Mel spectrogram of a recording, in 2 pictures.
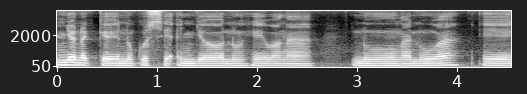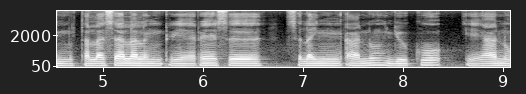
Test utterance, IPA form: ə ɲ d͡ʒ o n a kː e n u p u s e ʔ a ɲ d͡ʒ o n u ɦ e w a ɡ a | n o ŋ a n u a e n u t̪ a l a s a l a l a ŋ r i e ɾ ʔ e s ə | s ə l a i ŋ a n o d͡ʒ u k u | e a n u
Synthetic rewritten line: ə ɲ d͡ʒ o n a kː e n u k u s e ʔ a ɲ d͡ʒ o n u ɦ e w a ŋ a | n u ŋ a n u a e n u t̪ a l a s a l a l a ŋ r i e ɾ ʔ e s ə | s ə l a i ŋ a n u d͡ʒ u k u | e a n u

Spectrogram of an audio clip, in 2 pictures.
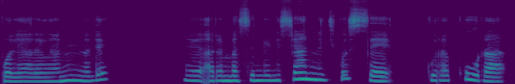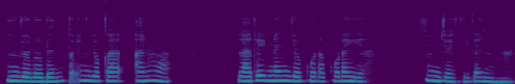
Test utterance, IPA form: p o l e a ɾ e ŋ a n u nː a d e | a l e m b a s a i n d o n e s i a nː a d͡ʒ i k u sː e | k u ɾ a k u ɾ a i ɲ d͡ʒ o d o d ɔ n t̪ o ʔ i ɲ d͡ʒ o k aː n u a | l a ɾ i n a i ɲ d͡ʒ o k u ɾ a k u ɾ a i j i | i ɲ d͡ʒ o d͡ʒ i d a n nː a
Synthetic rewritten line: p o l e a ɾ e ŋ a n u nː a d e | a ɾ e m b a s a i n d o n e s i a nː a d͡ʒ i k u sː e | k u ɾ a k u ɾ a i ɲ d͡ʒ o d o d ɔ n t̪ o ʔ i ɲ d͡ʒ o k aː n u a | l a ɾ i n a i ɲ d͡ʒ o k u ɾ a k u ɾ a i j a | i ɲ d͡ʒ o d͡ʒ i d a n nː a

